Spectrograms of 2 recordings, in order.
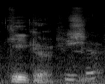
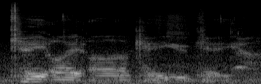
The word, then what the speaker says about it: Kirkuk: Kikirk? Yeah, just trying to read and pronounce it at the same time. Kikirk. Let's see. Kirkuk. Oh, K-U-K. K-I-R-K-U-K. Yep. Kirkuk.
